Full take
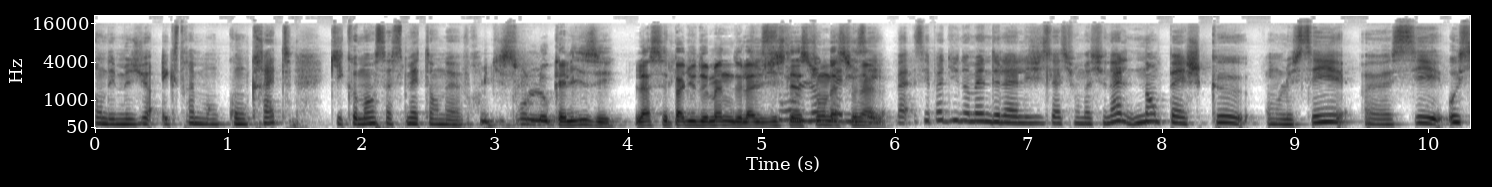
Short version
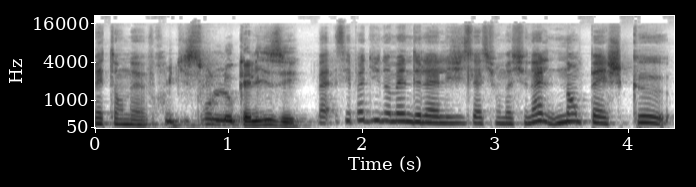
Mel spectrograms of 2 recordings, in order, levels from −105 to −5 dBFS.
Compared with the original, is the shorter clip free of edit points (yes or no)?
no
